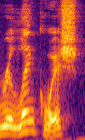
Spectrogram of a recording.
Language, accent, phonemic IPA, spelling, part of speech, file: English, US, /ɹɪˈlɪŋkwɪʃ/, relinquish, verb, En-us-relinquish.ogg
- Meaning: 1. To give up, abandon or retire from something; to trade away 2. To let go (free, away), physically release 3. To metaphorically surrender, yield control or possession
